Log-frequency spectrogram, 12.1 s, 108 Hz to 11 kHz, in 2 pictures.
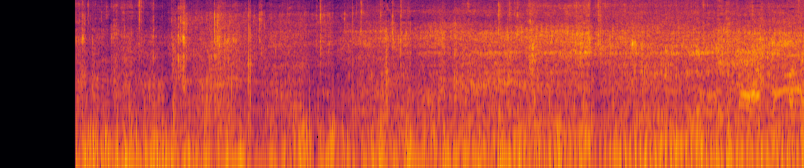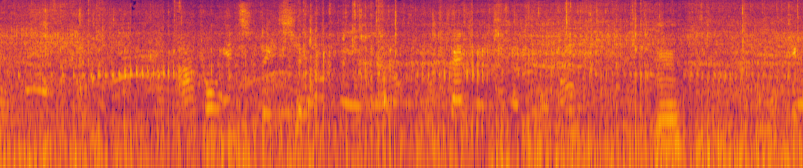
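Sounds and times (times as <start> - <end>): wind buffeting microphone: 0.6 - 12.0.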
